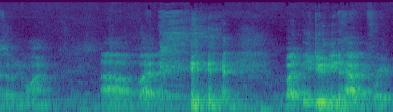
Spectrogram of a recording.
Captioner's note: laughter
